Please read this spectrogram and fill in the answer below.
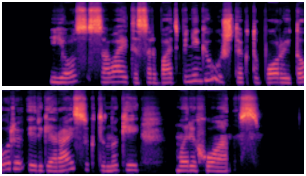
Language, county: Lithuanian, Vilnius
